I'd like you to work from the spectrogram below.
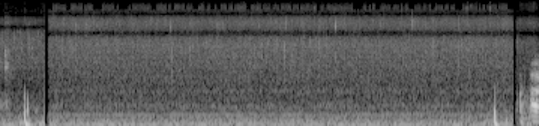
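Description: Celery and green onions sizzle steadily in a hot pan, a continuous close frying hiss with brief clatters of a utensil at the start and end.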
